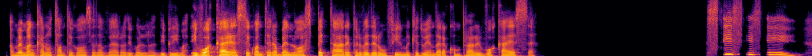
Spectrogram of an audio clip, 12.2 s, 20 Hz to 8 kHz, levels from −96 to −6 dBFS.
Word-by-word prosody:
A 140 Hz, -, -5 dB
me 170 Hz, -, +3 dB
mancano 145 Hz, -3 st, 0 dB
tante 145 Hz, 0 st, -4 dB
cose 130 Hz, 0 st, -5 dB
davvero 130 Hz, 0 st, -6 dB
di 130 Hz, 0 st, -6 dB
quel 130 Hz, -1 st, -7 dB
di 135 Hz, -1 st, -4 dB
prima. 135 Hz, -2 st, -4 dB
I 160 Hz, 0 st, +4 dB
VHS 150 Hz, -1 st, +6 dB
quant'era 145 Hz, -1 st, +1 dB
bello 150 Hz, 0 st, +2 dB
aspettare 150 Hz, +3 st, +1 dB
per 150 Hz, -1 st, -2 dB
vedere 140 Hz, 0 st, +1 dB
un 135 Hz, -1 st, -1 dB
film, 145 Hz, +1 st, -3 dB
che 140 Hz, +1 st, -6 dB
dovevi 135 Hz, -1 st, -3 dB
andare 135 Hz, -1 st, -1 dB
a -, -, -7 dB
comprare 140 Hz, -1 st, -3 dB
il 135 Hz, -, -1 dB
VHS. 135 Hz, +1 st, -3 dB, 2.6 s
Sì, 305 Hz, 0 st, 0 dB
sì, 290 Hz, -1 st, -4 dB, 0.2 s
sì. 215 Hz, -7 st, -4 dB
140 Hz, 145 wpm, -24 LUFS, 135-150 Hz, 2.6 s, VHS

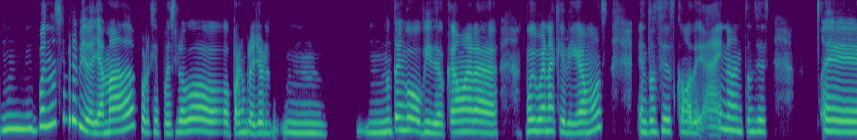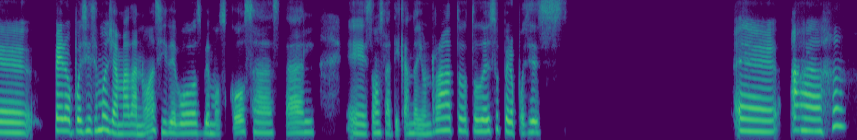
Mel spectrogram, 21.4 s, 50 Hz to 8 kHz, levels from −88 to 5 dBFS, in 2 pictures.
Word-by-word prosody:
mm, 290 Hz, 0 st, +2 dB
pues 350 Hz, +6 st, +2 dB
no 375 Hz, +3 st, +3 dB
siempre 480 Hz, +2 st, +1 dB
videollamada, 240 Hz, -, +3 dB
porque, 230 Hz, -2 st, -2 dB
pues, 205 Hz, 0 st, -4 dB
luego, 230 Hz, -2 st, +2 dB
por 215 Hz, -, +1 dB
ejemplo, 220 Hz, -1 st, 0 dB
yo, 215 Hz, +1 st, +1 dB, 0.2 s
mm 205 Hz, -2 st, -3 dB, 0.4 s
mm, 215 Hz, -2 st, -3 dB
no 235 Hz, -, 0 dB
tengo 265 Hz, -3 st, +3 dB
videocámara 220 Hz, 0 st, +2 dB, 0.3 s
muy 245 Hz, +1 st, +3 dB
buena 245 Hz, 0 st, +3 dB
que 230 Hz, -2 st, 0 dB
digamos, 220 Hz, +10 st, 0 dB, 0.4 s
entonces 235 Hz, +2 st, -1 dB
es, 235 Hz, -, -5 dB
como 110 Hz, -1 st, -2 dB
de, 110 Hz, -, -3 dB
ay, 170 Hz, -, -4 dB
no. 270 Hz, -2 st, +1 dB
Entonces, 235 Hz, -1 st, -3 dB, 0.6 s
eh, 225 Hz, -3 st, +3 dB, 0.3 s
pero, 255 Hz, -2 st, +4 dB
pues, 240 Hz, -1 st, +1 dB
sí -, -, 0 dB
hacemos 265 Hz, +2 st, +1 dB
llamada, 195 Hz, -1 st, +1 dB
¿no?, 185 Hz, -1 st, -3 dB
así 240 Hz, -4 st, -4 dB
de 215 Hz, -2 st, -1 dB
voz, 205 Hz, 0 st, 0 dB
vemos 200 Hz, -1 st, -5 dB
cosas, 105 Hz, -2 st, -3 dB
tal, 110 Hz, -, -3 dB, 0.4 s
eh, 200 Hz, -, -3 dB
estamos 210 Hz, +2 st, -3 dB
platicando 100 Hz, 0 st, -6 dB
ahí 95 Hz, -, -4 dB
un 95 Hz, +1 st, -6 dB
rato, 260 Hz, -1 st, 0 dB
todo 240 Hz, 0 st, 0 dB
eso, 245 Hz, +4 st, 0 dB
pero 230 Hz, -3 st, 0 dB
pues 205 Hz, -, -10 dB
es 225 Hz, -2 st, 0 dB, 2.1 s
Eh 240 Hz, -2 st, +2 dB
Ajá. 265 Hz, +6 st, +1 dB
230 Hz, 150 wpm, -23 LUFS, 210-250 Hz, 2.1 s, pero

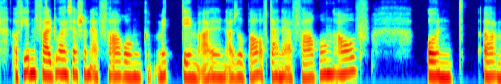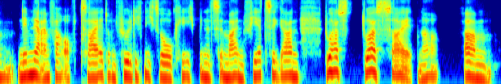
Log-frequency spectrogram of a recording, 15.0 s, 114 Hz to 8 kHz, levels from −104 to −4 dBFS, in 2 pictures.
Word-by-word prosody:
auf 190 Hz, +2 st, -3 dB
jeden 205 Hz, -1 st, +5 dB
Fall 190 Hz, -2 st, +5 dB
du 205 Hz, +3 st, 0 dB
hast 200 Hz, -1 st, +3 dB
ja 195 Hz, -1 st, +1 dB
schon 195 Hz, 0 st, +1 dB
Erfahrung 175 Hz, -2 st, -1 dB
mit 175 Hz, +1 st, -3 dB, 0.2 s
dem 170 Hz, -2 st, +2 dB
allen. 170 Hz, 0 st, -1 dB
Also, 170 Hz, -1 st, -2 dB
baue 175 Hz, +4 st, 0 dB
auf -, -, -4 dB
deine 175 Hz, -1 st, 0 dB
Erfahrungen 170 Hz, +6 st, 0 dB
auf, 205 Hz, +3 st, 0 dB, 0.8 s
und, 175 Hz, -3 st, +5 dB, 0.4 s
ähm, 170 Hz, -1 st, -1 dB
nimm 180 Hz, +2 st, +3 dB
dir 185 Hz, -2 st, +4 dB
einfach 170 Hz, +1 st, -3 dB
auf -, -, -6 dB
Zeit 165 Hz, +2 st, 0 dB
und 165 Hz, -3 st, -4 dB
fühl 180 Hz, 0 st, +1 dB
dich 170 Hz, -1 st, -7 dB
nicht 180 Hz, -4 st, -4 dB
so: 165 Hz, -2 st, +1 dB
„Okay, 175 Hz, +3 st, -5 dB
ich 165 Hz, -, -9 dB
bin 180 Hz, -2 st, -2 dB
jetzt 160 Hz, -1 st, -2 dB
in 175 Hz, -4 st, 0 dB
meinen 165 Hz, -1 st, +1 dB
40ern.“ 185 Hz, +2 st, -1 dB, 0.4 s
Du 220 Hz, +2 st, +5 dB
hast 220 Hz, -1 st, -1 dB
du 215 Hz, -, +2 dB
hast 220 Hz, -3 st, +3 dB
Zeit, 90 Hz, -5 st, 0 dB
ne? 180 Hz, +4 st, -5 dB, 0.4 s
Ähm 160 Hz, -5 st, +1 dB
175 Hz, 170 wpm, -23 LUFS, 165-185 Hz, 0.8 s, jeden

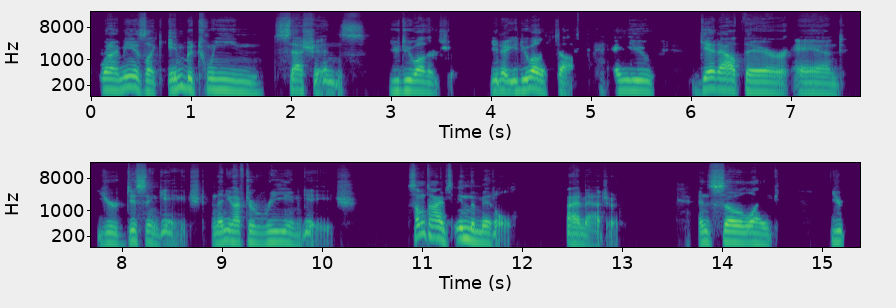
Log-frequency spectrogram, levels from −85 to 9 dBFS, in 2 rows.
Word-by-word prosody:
what 150 Hz, 0 st, +3 dB
I 145 Hz, -, +2 dB
mean 175 Hz, +3 st, +3 dB
is, 140 Hz, -5 st, -1 dB
like, 130 Hz, -, -1 dB
in 155 Hz, +6 st, 0 dB
between 135 Hz, -6 st, -2 dB
sessions, -, -, -3 dB, 0.2 s
you 135 Hz, +1 st, -4 dB
do 140 Hz, 0 st, +3 dB
other 120 Hz, -3 st, +2 dB
sh -, -, -9 dB, 0.4 s
you 135 Hz, -, -1 dB
know, -, -, +3 dB
you 130 Hz, +1 st, +1 dB
do 150 Hz, +4 st, +5 dB
other -, -, +5 dB
stuff -, -, -1 dB, 0.4 s
and 140 Hz, +1 st, 0 dB
you 135 Hz, -3 st, 0 dB, 0.4 s
get 155 Hz, +4 st, +4 dB
out 140 Hz, -3 st, +3 dB
there 125 Hz, -3 st, +2 dB
and 115 Hz, -3 st, -3 dB, 0.2 s
you're 125 Hz, +1 st, -3 dB
disengaged, 130 Hz, +1 st, -3 dB
and 120 Hz, -, -6 dB
then 130 Hz, -, +3 dB
you 145 Hz, -, +2 dB
have 135 Hz, 0 st, +2 dB
to 135 Hz, -, 0 dB
re-engage, 130 Hz, -2 st, -5 dB, 0.5 s
sometimes 190 Hz, -5 st, +2 dB
in 170 Hz, 0 st, +6 dB
the 150 Hz, -, +5 dB
middle, 130 Hz, -, -1 dB, 0.5 s
I -, -, +3 dB
imagine, 470 Hz, -, -5 dB, 0.8 s
and 130 Hz, 0 st, 0 dB
so, 135 Hz, -1 st, +7 dB
like, 120 Hz, -4 st, 0 dB, 0.5 s
you're 140 Hz, 0 st, -2 dB
135 Hz, 165 wpm, -24 LUFS, 125-150 Hz, 0.8 s, so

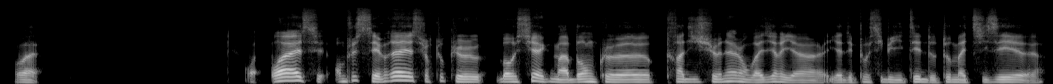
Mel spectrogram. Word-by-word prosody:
Ouais. -, -, -1 dB, 2.1 s
Ouais, -, -, -8 dB, 0.2 s
ouais, 175 Hz, +5 st, +8 dB
c'est -, -, -9 dB
en 130 Hz, -, -8 dB
plus 135 Hz, +8 st, -4 dB
c'est 145 Hz, -7 st, +1 dB
vrai, 185 Hz, +7 st, +5 dB
surtout 150 Hz, 0 st, -9 dB
que, 120 Hz, -5 st, +1 dB
bah, 125 Hz, -, +2 dB
aussi 125 Hz, +6 st, -1 dB
avec 135 Hz, -6 st, +3 dB
ma 110 Hz, -4 st, +2 dB
banque, 120 Hz, +2 st, 0 dB
heu, 110 Hz, -1 st, +2 dB
traditionnelle, 125 Hz, +3 st, -2 dB
on 120 Hz, -, -2 dB
va 105 Hz, 0 st, 0 dB
dire, 125 Hz, +3 st, -2 dB
il 110 Hz, -, -1 dB
y 100 Hz, -, -1 dB
a 95 Hz, -1 st, -3 dB
il -, -, -10 dB
y -, -, -6 dB
a -, -, -1 dB
des 105 Hz, +1 st, -6 dB
possibilités 110 Hz, +1 st, -5 dB
d'automatiser, 110 Hz, 0 st, -2 dB
heu, 90 Hz, -4 st, -3 dB
115 Hz, 170 wpm, -22 LUFS, 110-130 Hz, 2.1 s, ouais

